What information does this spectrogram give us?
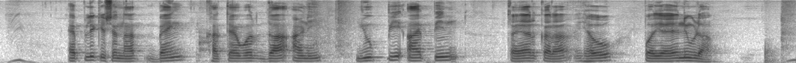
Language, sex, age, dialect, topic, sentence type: Marathi, male, 18-24, Southern Konkan, banking, statement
